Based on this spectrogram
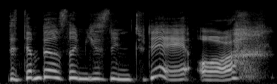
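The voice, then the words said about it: Bad Swedish-sounding impression. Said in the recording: “That was the worst impression I've ever done ... It was very Swedish”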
